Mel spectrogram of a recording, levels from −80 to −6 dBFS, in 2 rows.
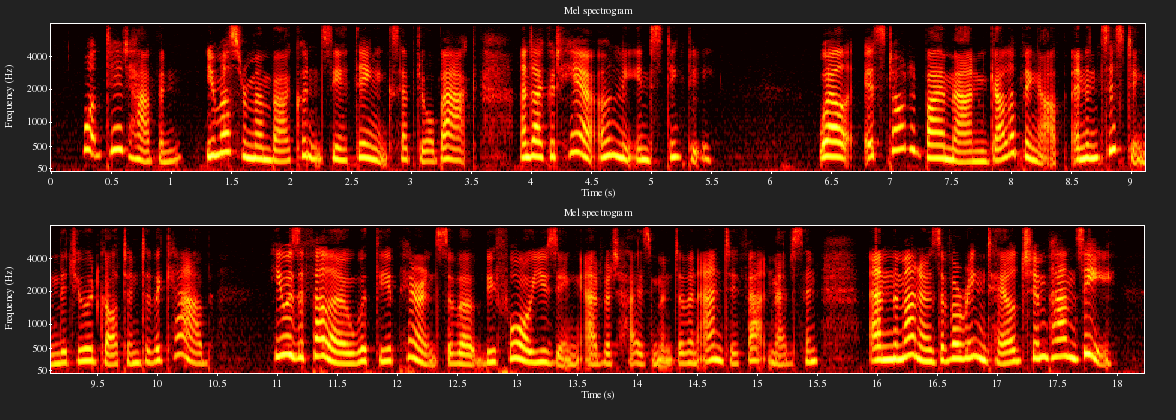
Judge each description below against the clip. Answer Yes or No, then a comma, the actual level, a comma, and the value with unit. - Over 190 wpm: Yes, fast, 205 wpm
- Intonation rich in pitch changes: Yes, wide, 5.8 semitones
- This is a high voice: Yes, very high, 250 Hz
